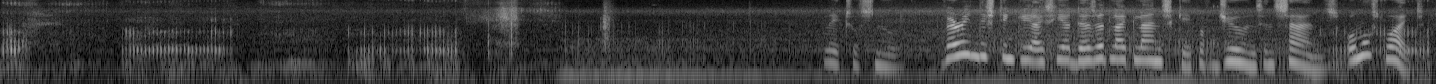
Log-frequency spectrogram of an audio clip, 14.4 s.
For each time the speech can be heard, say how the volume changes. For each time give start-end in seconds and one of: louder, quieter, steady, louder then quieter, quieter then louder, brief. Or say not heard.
8.2-14.2 steady.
